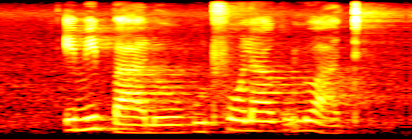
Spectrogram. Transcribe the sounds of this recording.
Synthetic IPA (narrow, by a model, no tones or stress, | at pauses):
imib̥ʱalɔk̬utʰɔlak̬ṵlwaːtʼi̥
